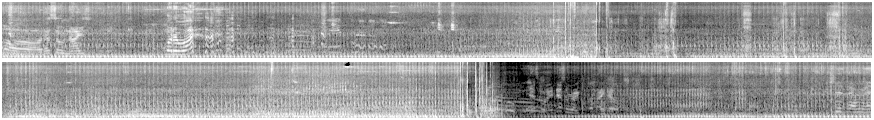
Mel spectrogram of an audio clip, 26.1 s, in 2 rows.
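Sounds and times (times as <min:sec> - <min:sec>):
motorcycle engine running: 0:00.0 - 0:26.0
knocks and rattles from ride: 0:01.0 - 0:20.5.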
